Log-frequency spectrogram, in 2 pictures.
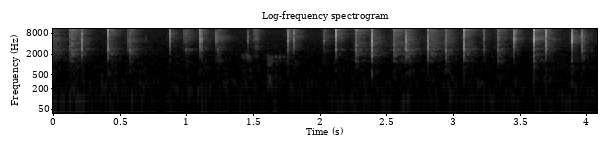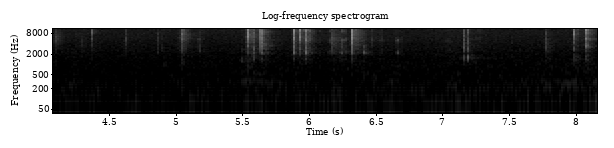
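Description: Long nails tap the dark lenses and metal frame of aviator sunglasses held in both hands, then fiddle with the metal arms. The result is a rapid run of sharp, bright, dry clicks with almost no low end, dense for the first four seconds, then thinning into scattered ticks.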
